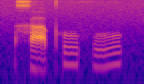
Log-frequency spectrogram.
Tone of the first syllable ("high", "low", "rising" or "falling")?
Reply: low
